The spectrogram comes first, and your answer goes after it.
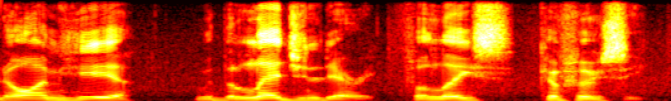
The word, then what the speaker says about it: Felise: as funny as when I actually say my name's Felice and they're like well who like you know Feliz Navidad yeah so yeah it's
